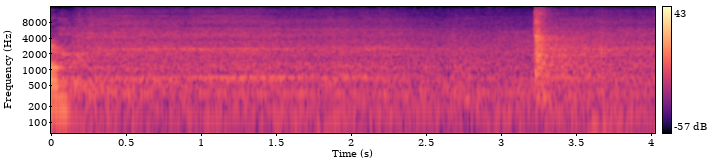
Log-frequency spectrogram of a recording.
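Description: Okamoto surface grinder's hydraulic pump running with a steady hum. A single sharp click comes about three seconds in.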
